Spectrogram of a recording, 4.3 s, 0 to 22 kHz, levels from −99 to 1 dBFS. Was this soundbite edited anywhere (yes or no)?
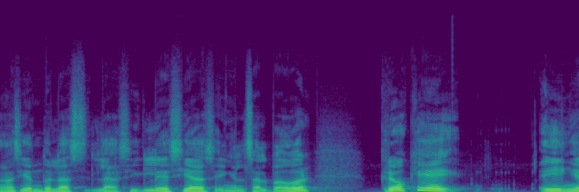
no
